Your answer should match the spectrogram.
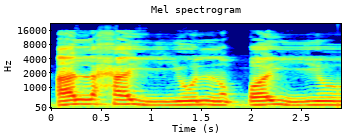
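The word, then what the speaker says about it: الحي القيوم: করবেন জিহ্বার মধ্যখান তার বরাবর উপরের সঙ্গে লাগিয়ে উচ্চারণ করতে হবে আল হাইয়ুল কাইয়ুম কাইয়ুম নট কাইয়ুম কাইয়ুম বলবেন না কাইয়ুম এখন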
